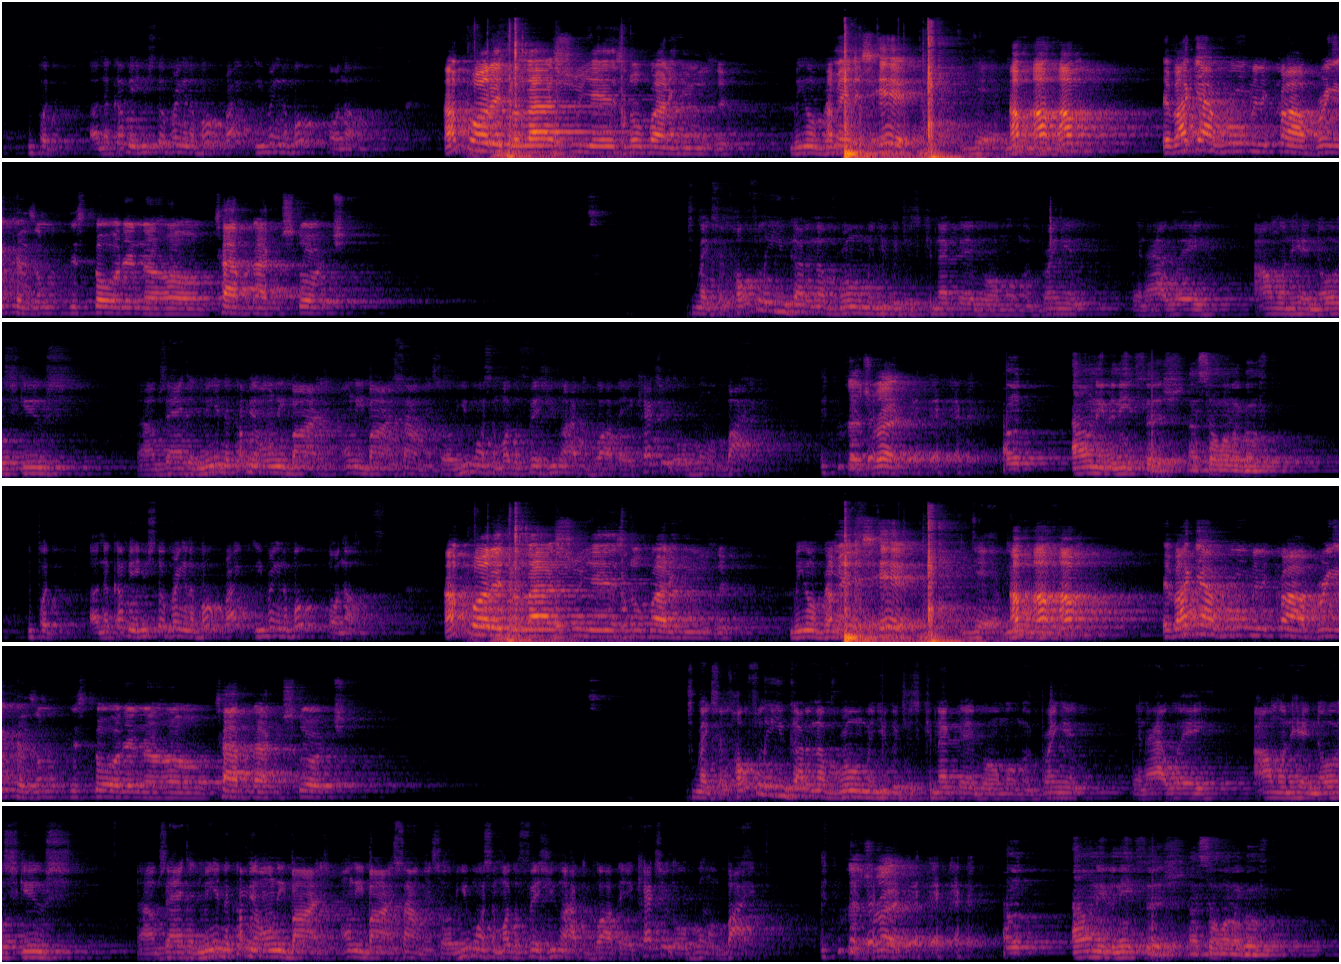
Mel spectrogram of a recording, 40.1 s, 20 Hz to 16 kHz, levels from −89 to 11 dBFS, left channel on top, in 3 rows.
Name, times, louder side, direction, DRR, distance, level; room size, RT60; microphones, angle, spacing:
voice 1, 0.9-3.6 7.9-8.9 9.5-10.6 20.2-24.1 24.7-25.4 25.9-27.4 28.1-34.3 35.2-36.5, right 2 dB, 40° right, 4 dB, 1.3 m, -41 dB
voice 2, 4.4-7.3 8.2-9.1 10.1-10.8 11.6-16.8 35.2-35.7, left 2 dB, 60° left, 2 dB, 1.5 m, -30 dB
sound 1, 4.6-5.7 6.0-6.3 8.4-9.8, left 2 dB, 25° left, 0.4 m, -28 dB
voice 3, 37.4-39.4, equal, 85° left, 2 dB, 1.9 m, -38 dB
17.5 x 17.0 x 2.9 m, 2.1 s
head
